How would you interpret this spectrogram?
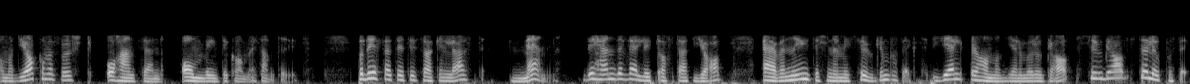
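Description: Speech run through the GSM full-rate codec from start to finish. The damage is plainly audible. Nothing above 4 kHz survives, so the top end is gone. A buzzy, gravelly roughness sits on the voice throughout. That fits a 13 kbps encoding.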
